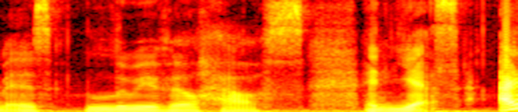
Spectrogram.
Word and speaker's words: Louisville: These are like the biggest houses that I built, but I found a house on Instagram that is located in Louisville, Kentucky.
